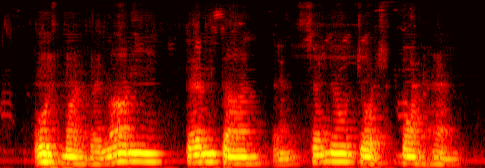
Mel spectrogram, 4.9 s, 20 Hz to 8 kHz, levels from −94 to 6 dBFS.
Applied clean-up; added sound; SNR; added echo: neural separator model SepFormer DNS4.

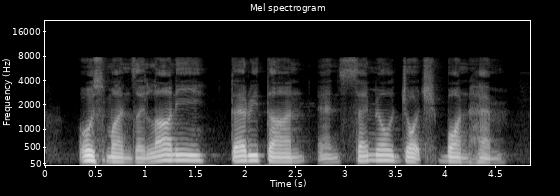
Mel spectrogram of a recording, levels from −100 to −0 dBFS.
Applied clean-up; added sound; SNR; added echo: none; none; none; none.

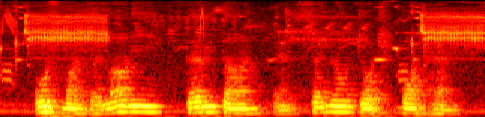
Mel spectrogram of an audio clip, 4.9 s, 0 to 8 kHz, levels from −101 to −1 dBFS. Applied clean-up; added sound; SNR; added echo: none; Bird; 16 dB; reverberation time 0.3 s.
